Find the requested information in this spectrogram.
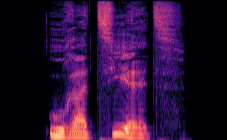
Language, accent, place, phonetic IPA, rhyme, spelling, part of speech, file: German, Germany, Berlin, [uʁaˈt͡siːls], -iːls, Uracils, noun, De-Uracils.ogg
- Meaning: genitive singular of Uracil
